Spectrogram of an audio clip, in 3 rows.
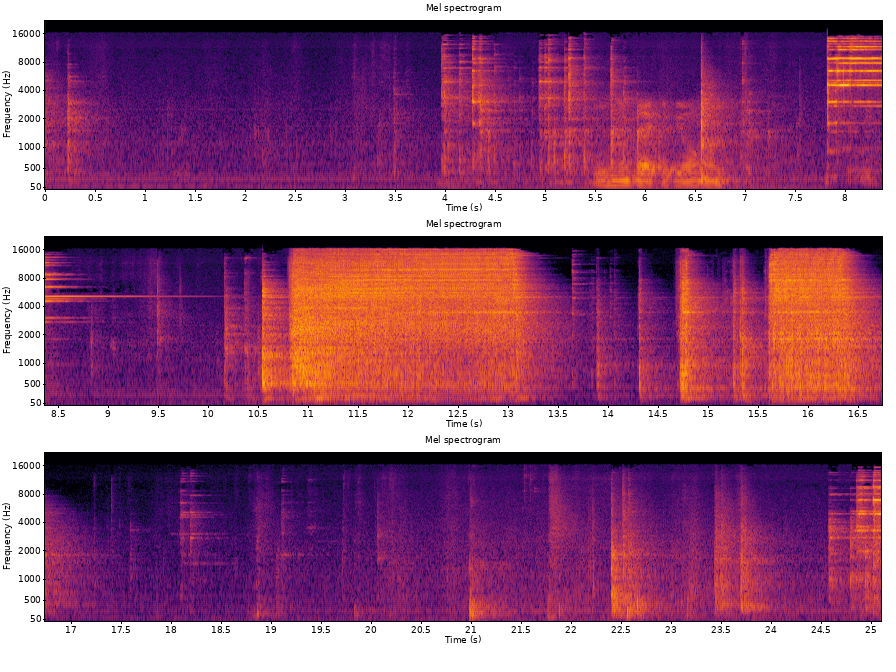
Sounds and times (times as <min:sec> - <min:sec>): Speech: 0:05.5 - 0:06.9.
